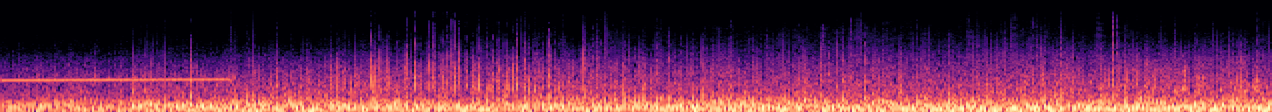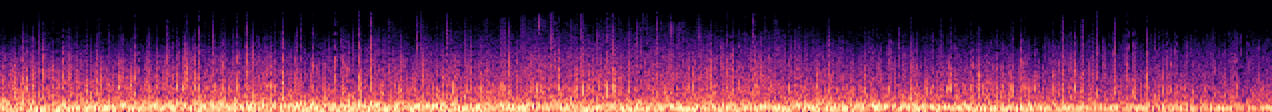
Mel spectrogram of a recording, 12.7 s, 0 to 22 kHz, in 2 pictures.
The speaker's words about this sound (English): Countdown for blastoff. X minus 5, minus 4, minus 3, minus 2, X minus 1, fire.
